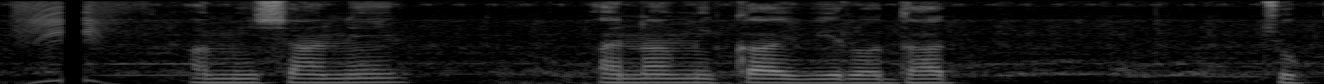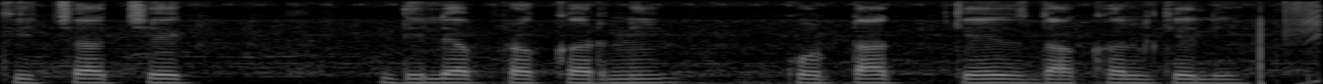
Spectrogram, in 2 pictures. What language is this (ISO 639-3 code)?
mar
